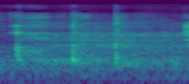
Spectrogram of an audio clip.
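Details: A man coughing: three to four short, dry cough bursts in under two seconds; plain cough.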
